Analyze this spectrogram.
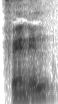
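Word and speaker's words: phenyl: Benzene को prefix में फेनिल कहते हैं। याद रखना, फिनॉल ना कह देना, फेनिल।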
